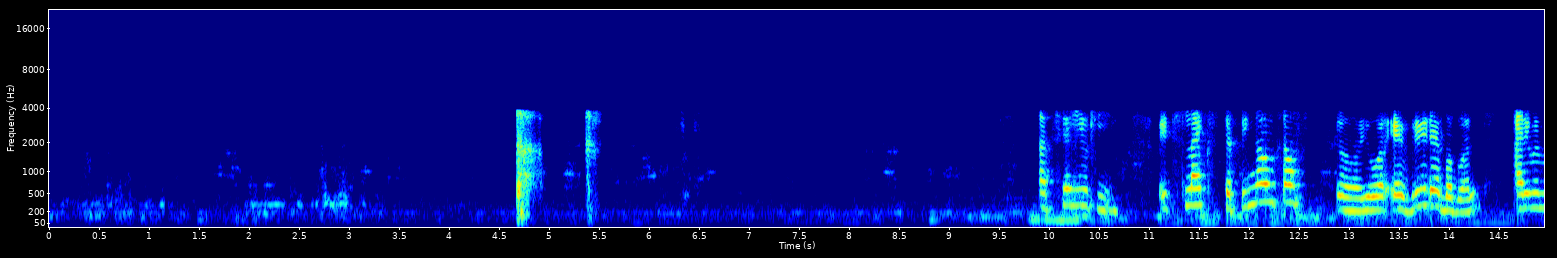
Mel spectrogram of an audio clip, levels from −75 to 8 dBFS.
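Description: Throughout, the speech carries G.729 codec damage, plainly audible at 8 kbit/s: the voice is resynthesised from a filter, pitch predictor and sparse pulses, sounding rough and slightly synthetic. A spectrogram shows a hard ceiling near 4 kHz and smeared, grainy harmonics.

From 10.55 to 10.65 s, VoIP packet loss concealed by the speech codec stretches the last sound into a fading buzzy tone or coloured noise. The gap, about 60 ms of lost audio, fits two lost packets. On the waveform, the amplitude decays smoothly instead of dropping out.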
